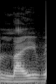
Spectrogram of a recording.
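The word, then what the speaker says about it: live: मतलब जिद्दा, यहाँ पर जो लाइव है इसको लाइव पढ़ेंगे, लिव नहीं पढ़ेंगे।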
